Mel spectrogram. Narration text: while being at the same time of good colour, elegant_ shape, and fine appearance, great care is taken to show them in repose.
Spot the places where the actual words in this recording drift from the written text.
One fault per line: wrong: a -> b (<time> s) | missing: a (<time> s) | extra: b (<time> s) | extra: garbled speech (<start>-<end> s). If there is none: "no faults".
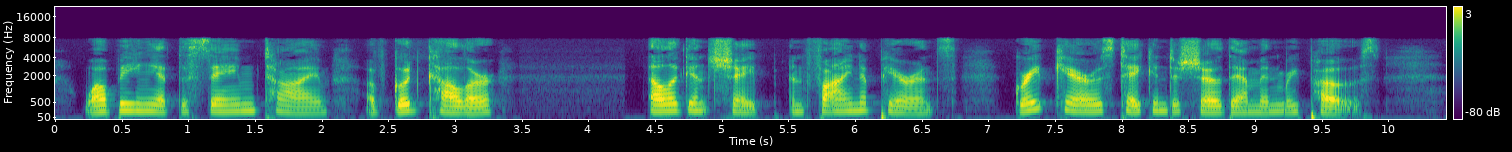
no faults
